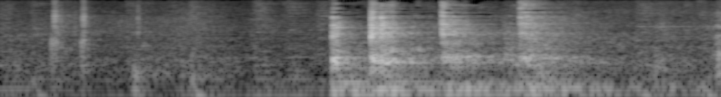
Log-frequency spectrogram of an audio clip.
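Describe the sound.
A spoon stirs a heaping spoonful of tomato paste in a hot pan. A few light metallic clinks come first, then a louder stretch of sizzling and scraping with repeated knocks of the spoon against the pan.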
